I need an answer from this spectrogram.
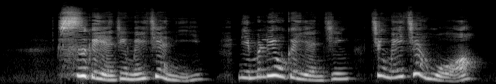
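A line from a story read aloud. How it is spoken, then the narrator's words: Laughing, from behind. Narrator (Chinese): 又听身后笑道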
